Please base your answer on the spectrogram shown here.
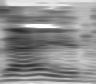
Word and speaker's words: Zayid: It's not Maisoon, but he got Zayed right.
